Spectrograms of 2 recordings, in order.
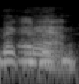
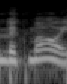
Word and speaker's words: McMahon: No H on it. I mean, there is an H. It's McMahon. Right. McMahon. Yeah. Well, I know somebody who was named who actually pronounced it that way. Pronounces the H? That's weird. McMohan, yeah.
